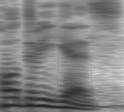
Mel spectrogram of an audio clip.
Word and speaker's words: Rodriguez: Oh, I've been saying his name wrong as well. It's Rodriguez. Sorry.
